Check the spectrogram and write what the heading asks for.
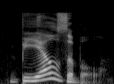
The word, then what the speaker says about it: Beelzebul: Beelible.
